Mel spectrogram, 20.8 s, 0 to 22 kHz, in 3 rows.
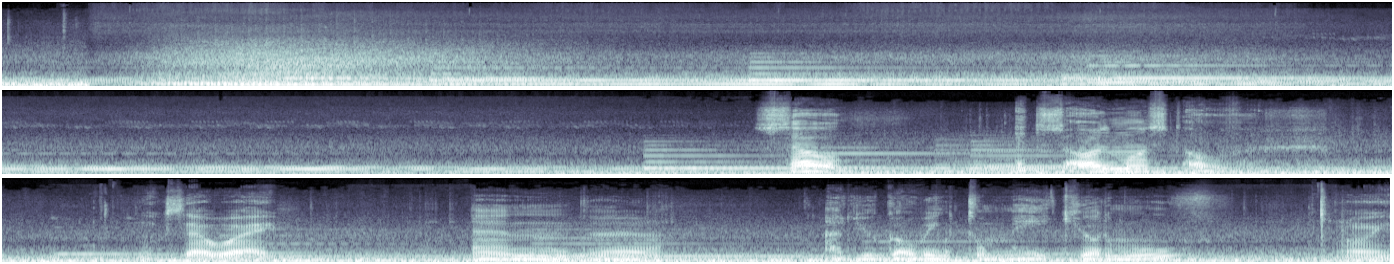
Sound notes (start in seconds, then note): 6.6 insects chirping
